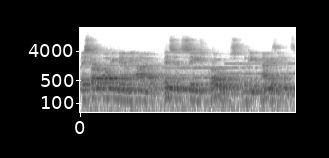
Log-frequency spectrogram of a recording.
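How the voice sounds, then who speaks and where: A man narrates stage directions for a script reading in a medium-pitched voice. He sounds far from the mic in a long, echoing hall, with music clearly audible. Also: normal speed. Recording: very echoey hall from afar, music.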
